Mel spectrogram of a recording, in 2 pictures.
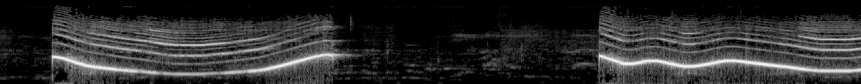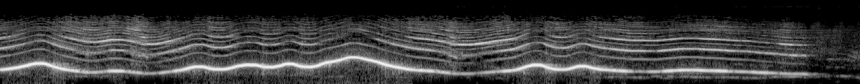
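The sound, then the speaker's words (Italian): A slide whistle plays continuously gliding notes: one long swoop down and back up, a brief pause, then a longer wavering run of bending pitches rising and falling, loud and alone. “Questo modo di usare il flauto a cursore l'avrete sicuramente notato in qualche episodio di Paperissima o Striscia la Notizia”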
